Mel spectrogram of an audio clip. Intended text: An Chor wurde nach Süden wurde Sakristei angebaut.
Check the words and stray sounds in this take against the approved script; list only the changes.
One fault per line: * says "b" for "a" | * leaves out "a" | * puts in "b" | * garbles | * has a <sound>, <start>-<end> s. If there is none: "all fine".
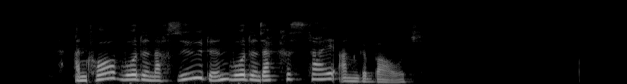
all fine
